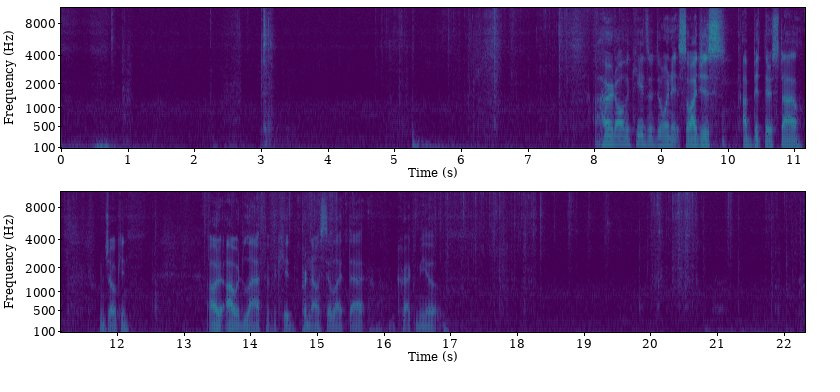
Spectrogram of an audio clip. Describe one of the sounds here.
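Card packs and wrappers rustle and crinkle as they are handled.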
